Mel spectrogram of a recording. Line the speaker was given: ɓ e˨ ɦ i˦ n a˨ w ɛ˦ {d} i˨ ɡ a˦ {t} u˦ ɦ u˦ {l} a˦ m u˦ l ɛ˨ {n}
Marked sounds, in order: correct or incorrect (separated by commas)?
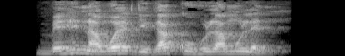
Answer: correct, incorrect, correct, correct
